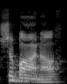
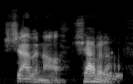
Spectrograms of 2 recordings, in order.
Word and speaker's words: Shabanov: Ivan Demidov is plus 200, and Max Shabanov, not Shabanov, Shabanov.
